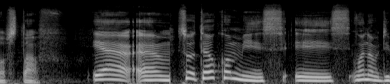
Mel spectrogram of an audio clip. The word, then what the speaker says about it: Telkom: off a lot of stuff yeah um so Telcom is is one of the Bigg yes telecommunication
